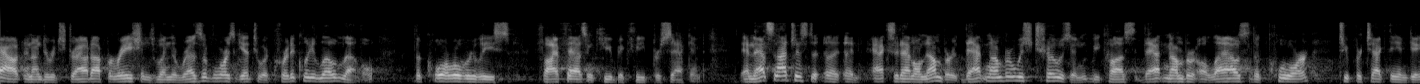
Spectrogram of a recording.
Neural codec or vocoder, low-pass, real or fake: codec, 24 kHz, 3 kbps, HILCodec; 7.2 kHz; fake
